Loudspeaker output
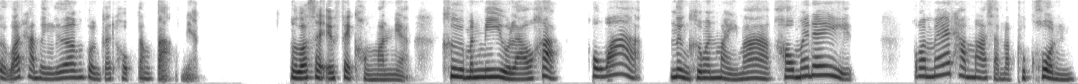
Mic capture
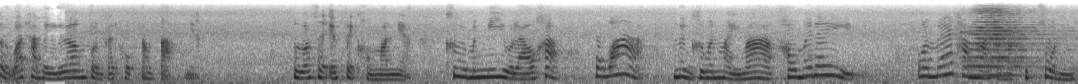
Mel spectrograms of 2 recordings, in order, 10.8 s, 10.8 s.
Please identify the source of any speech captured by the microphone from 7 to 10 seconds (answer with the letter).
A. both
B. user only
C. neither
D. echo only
D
